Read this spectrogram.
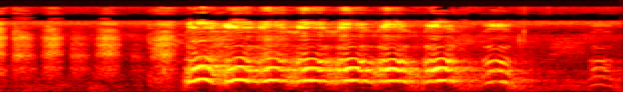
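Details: ['Dog angered by an annoying sound, bursting into a rapid, fairly irregular run of high, yelping barks, about two and a half per second, after a softer start, then tapering off.']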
